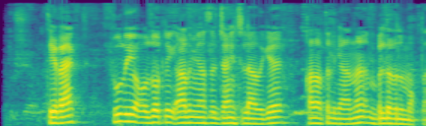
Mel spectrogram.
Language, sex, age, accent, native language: Uzbek, male, 25-34, Navoiy, Uzbek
